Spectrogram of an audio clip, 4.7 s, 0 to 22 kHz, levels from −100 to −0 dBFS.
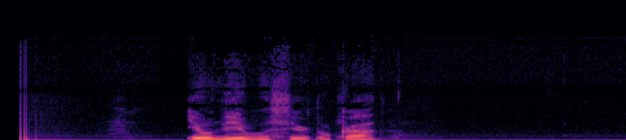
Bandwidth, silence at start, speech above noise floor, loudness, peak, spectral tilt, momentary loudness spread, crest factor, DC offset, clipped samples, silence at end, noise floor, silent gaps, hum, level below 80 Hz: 13.5 kHz; 0.15 s; 39 dB; -36 LUFS; -20 dBFS; -8 dB/octave; 15 LU; 20 dB; under 0.1%; under 0.1%; 1.9 s; -74 dBFS; none; none; -70 dBFS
